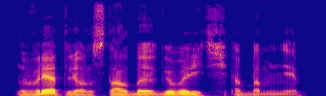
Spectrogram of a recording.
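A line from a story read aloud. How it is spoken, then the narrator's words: Slow. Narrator (Russian): медленно произнес Билл Двер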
